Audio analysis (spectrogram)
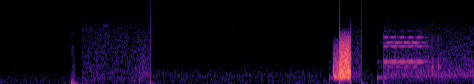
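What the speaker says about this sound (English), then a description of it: "Got a phone call." A telephone rings during an amateur radio net, short ringing bursts separated by pauses, heard close and clear against near silence.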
